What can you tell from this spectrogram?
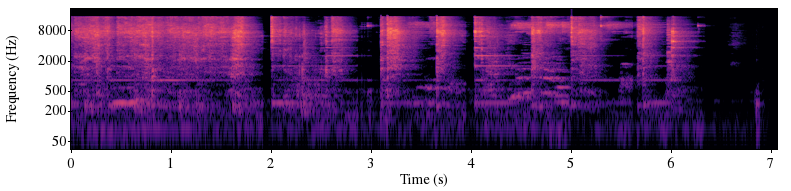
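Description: Steel spatula scraping and stirring a thick milk-and-fig barfi mixture in a stainless steel kadhai, in a run of irregular metal-on-metal strokes that stop about six seconds in. The mixture is being cooked down until it thickens.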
